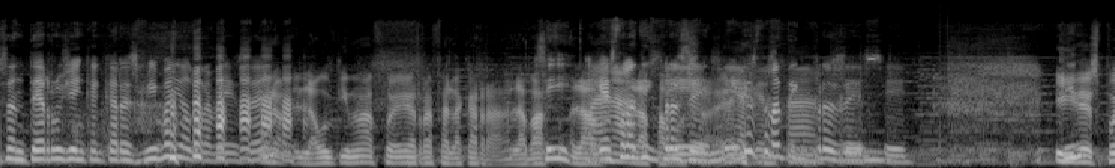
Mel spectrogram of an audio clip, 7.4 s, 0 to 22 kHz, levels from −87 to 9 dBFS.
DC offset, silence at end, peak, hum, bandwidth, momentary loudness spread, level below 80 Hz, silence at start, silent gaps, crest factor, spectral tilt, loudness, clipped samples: under 0.1%; 0 s; -4 dBFS; none; 14 kHz; 13 LU; -76 dBFS; 0 s; none; 20 dB; -6 dB/octave; -24 LUFS; under 0.1%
